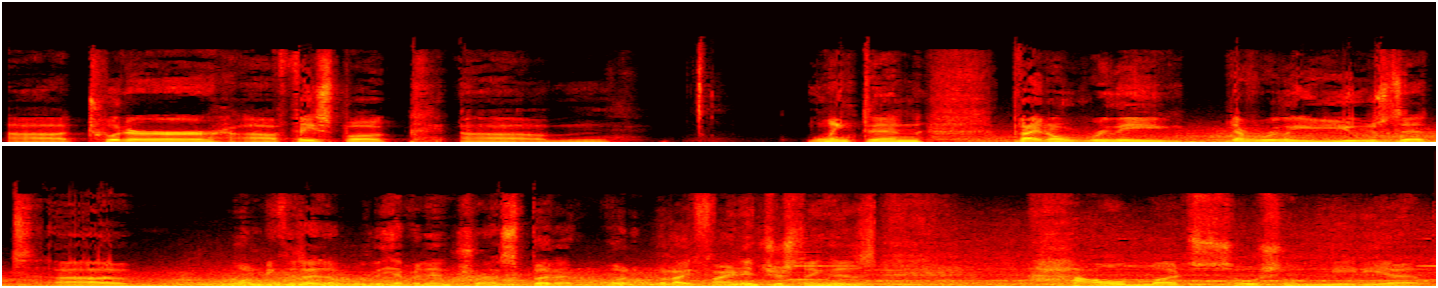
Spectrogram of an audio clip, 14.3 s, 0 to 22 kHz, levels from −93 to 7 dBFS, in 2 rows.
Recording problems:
garbled, watery; slightly; nothing above 14.5 kHz
train or aircraft noise; loud; from 5 s on; 4 dB below the speech

